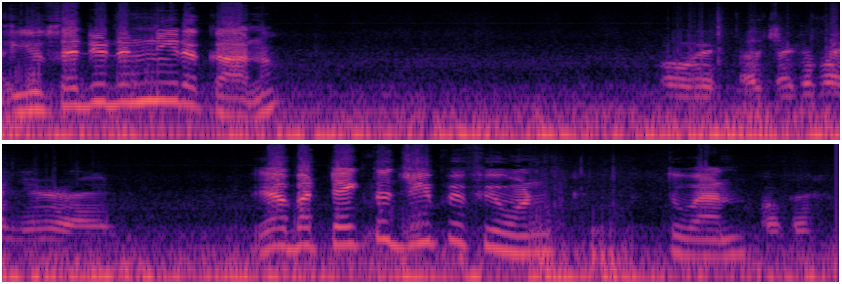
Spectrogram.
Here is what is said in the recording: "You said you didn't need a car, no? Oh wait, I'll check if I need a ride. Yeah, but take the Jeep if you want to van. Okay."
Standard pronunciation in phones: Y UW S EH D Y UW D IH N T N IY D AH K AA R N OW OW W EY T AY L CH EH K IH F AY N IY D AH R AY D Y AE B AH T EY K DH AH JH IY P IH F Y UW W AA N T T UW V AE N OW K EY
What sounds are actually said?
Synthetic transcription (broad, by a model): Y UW S EH D Y UW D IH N N IY D AH K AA N OW OW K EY AY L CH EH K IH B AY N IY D AH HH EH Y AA B AH T EY K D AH JH IY P IH F Y UW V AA N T T UW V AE N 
